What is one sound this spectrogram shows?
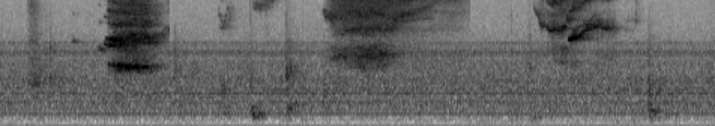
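A spray bottle hisses in short bursts.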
